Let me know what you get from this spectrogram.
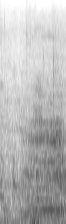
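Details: A cow lowing at a crowded Indonesian cattle market in Muntilan: a steady, level moo swelling over the last half second, with murmuring people behind it.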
